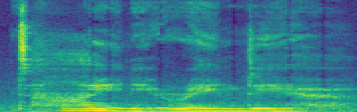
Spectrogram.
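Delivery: hush, as if the sight might vanish; awed whisper. A narrator's reading. Narrator whispering as the sleigh appears, awed. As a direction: whisper it in wonder.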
